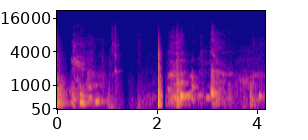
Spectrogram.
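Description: People chuckling and muttering, with two sharp knocks, one at the start and one about two seconds in.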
